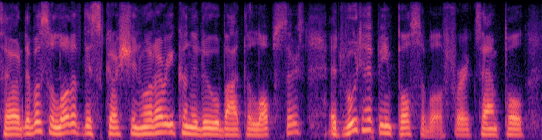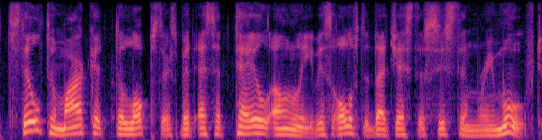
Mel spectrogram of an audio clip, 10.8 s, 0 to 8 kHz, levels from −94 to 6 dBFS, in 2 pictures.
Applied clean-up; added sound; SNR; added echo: none; none; none; none.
